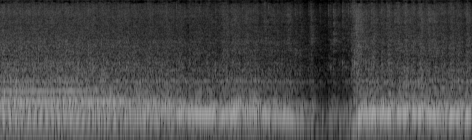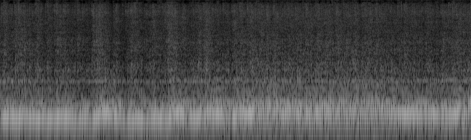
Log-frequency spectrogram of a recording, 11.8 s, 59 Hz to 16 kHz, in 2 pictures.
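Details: 6-inch rodded 350 Chevy V8 (HQ Holden Kingswood project), run after fixing an MSD box earthing out through the white wire; lumpy idle hunts up and down, nearly dies, then catches; owner notes a couple of vacuum leaks.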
